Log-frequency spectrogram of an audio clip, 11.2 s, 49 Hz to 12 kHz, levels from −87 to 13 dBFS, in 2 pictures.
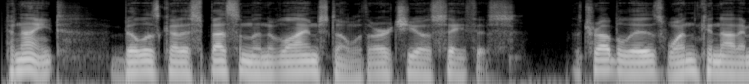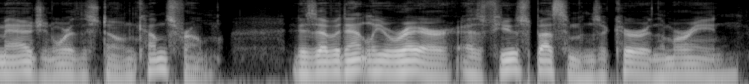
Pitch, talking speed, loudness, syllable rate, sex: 100 Hz, 175 wpm, -18 LUFS, 5.9 syllables/s, male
